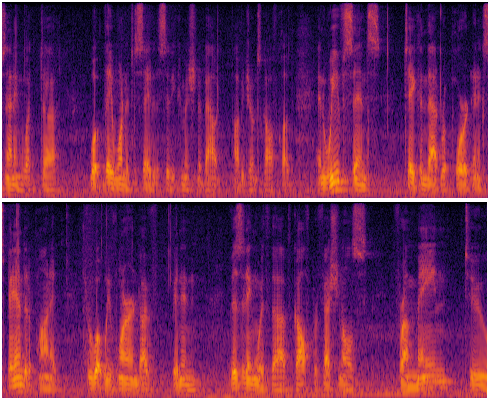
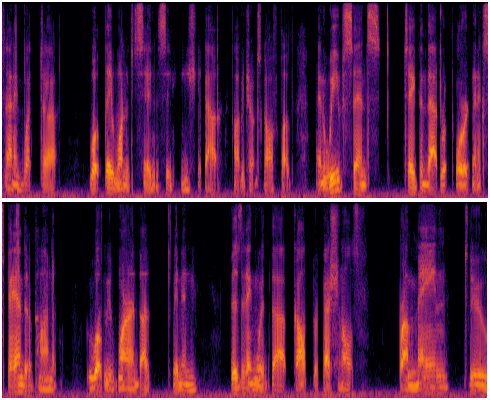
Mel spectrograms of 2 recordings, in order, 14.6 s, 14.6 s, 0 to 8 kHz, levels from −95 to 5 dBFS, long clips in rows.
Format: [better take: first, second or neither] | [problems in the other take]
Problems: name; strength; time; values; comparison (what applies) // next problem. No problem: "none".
first | noise reduction (neural diffusion model UNIVERSE++)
